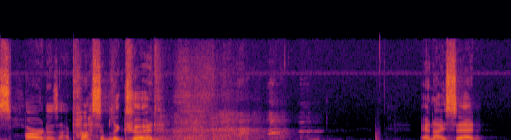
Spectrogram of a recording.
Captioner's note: laughter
